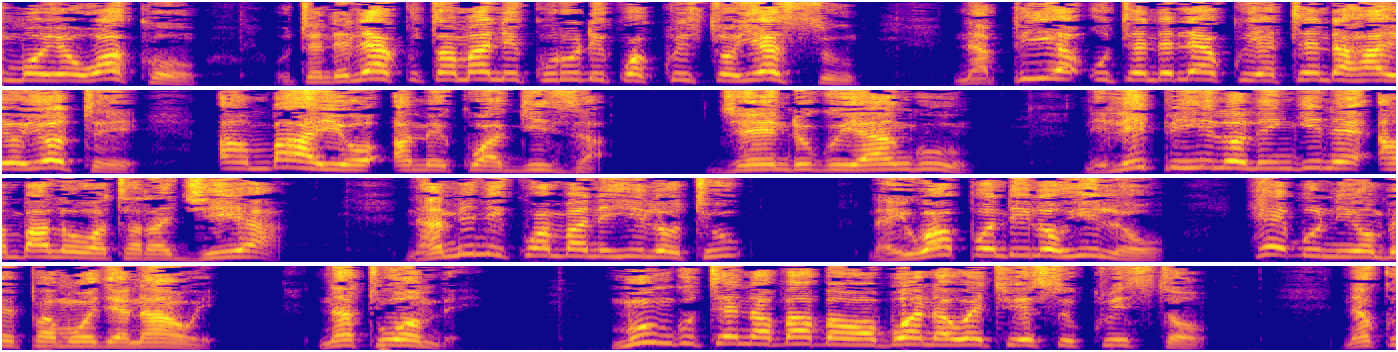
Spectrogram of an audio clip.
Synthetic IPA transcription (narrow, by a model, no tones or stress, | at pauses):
mɔjɔwakɔ | hutaɛndɛlɛakutamanikuɾuɗikwakɾistɔjɛsu | napiaʔutaɛndɛlɛakujatɛndahajɔjɔtɛ | ambajɔʔamɛkuaɠiza̰ | ʄɛːnduɡujaŋɡu | nilipihilɔliŋɡinɛʔambalɔwataɾaʄia | naːminikwambanihilɔtu | nʔa̰iwapɔndilɔhilɔ | hɛɓuniɔmbɛpamɔʄanawɛ̰ | natuɔmbɛ | muŋɡutɛnaɓaɓawaɓwanawɛtujɛsukɾistɔ | nak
